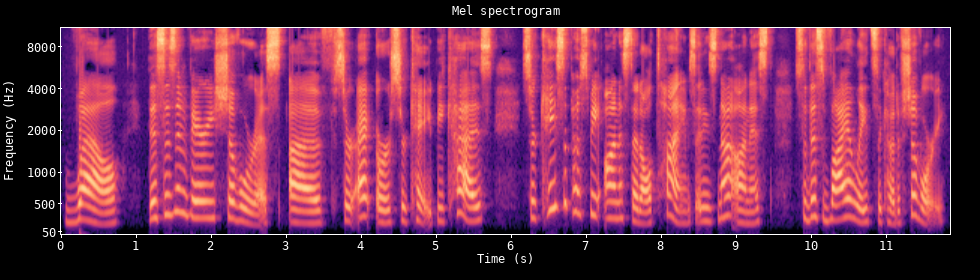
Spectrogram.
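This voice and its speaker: A woman's voice: fairly high pitch, lively intonation, unhurried, darkish tone. A woman teacher explaining a text in a chatty way, reading old quotes aloud with playful voices. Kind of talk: explaining a text while scrolling a document.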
